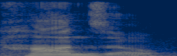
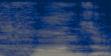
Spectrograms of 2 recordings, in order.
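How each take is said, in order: First: The first vowel sounds like 'ah'. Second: The first vowel sounds like 'oh'. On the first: The speaker calls it wrong. "not Hanzo" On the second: The speaker calls it right. "it's Hanzo, It's an O"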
